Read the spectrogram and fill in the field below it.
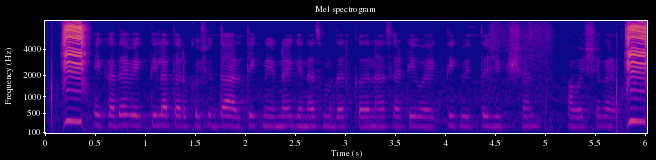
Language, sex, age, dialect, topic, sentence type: Marathi, female, 18-24, Varhadi, banking, statement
